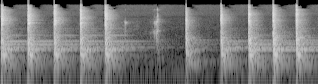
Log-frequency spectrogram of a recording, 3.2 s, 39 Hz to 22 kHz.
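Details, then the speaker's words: 2003 VW Beetle 09G automatic gearbox valve body solenoid being tapped home on a lathe during DIY rebuild: sharp, solid metallic taps about four a second, clean ring, no rattle or buzz; steel case seated hard against valve housing. "obviously the little steel case is hard against the valve housing and you can hear it's absolutely solid there's no there's no mistaking the sound when it's right home"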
